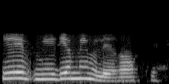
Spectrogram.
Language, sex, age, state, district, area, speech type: Urdu, female, 30-45, Delhi, East Delhi, urban, conversation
